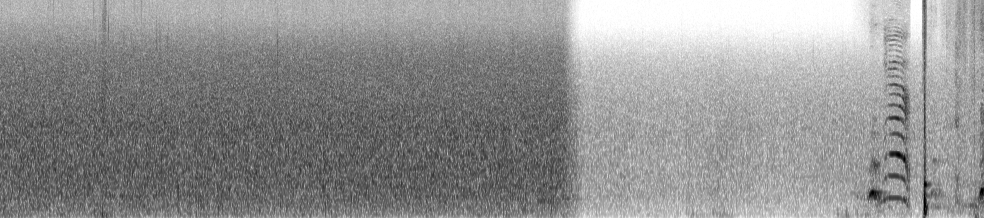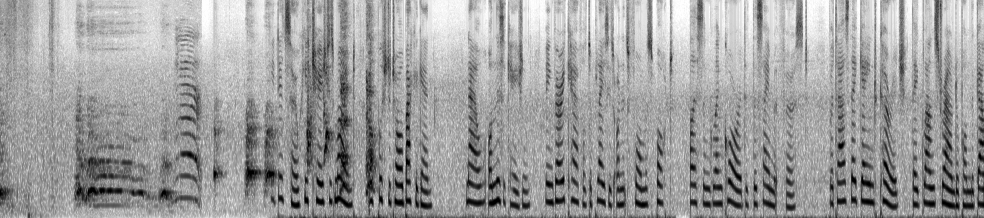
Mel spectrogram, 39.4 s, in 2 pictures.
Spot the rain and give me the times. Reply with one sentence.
You can hear the rain from 0.0 to 39.3 s.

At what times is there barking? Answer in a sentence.
The barking can be heard from 17.4 to 27.3 s.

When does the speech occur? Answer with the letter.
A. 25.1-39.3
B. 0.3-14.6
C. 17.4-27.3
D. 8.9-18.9
A.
